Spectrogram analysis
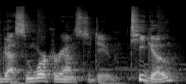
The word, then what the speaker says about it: Tigo: some workarounds to do teego t-i-g-o i think is pronounced tigo provides a solution for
